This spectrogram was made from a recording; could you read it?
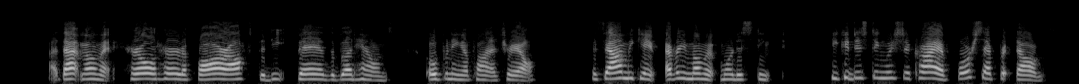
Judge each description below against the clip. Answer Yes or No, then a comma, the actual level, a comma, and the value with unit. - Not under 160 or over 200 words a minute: Yes, average, 190 wpm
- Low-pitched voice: No, high, 245 Hz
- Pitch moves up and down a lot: No, narrow, 2.4 semitones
